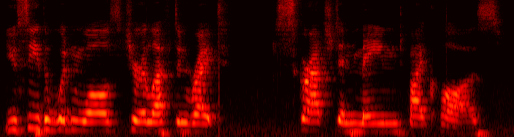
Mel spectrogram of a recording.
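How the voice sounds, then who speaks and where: A man narrating a tabletop role-playing game as game master, in slow, descriptive second-person scene-setting. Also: high-pitched, fairly even intonation, rough recording.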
